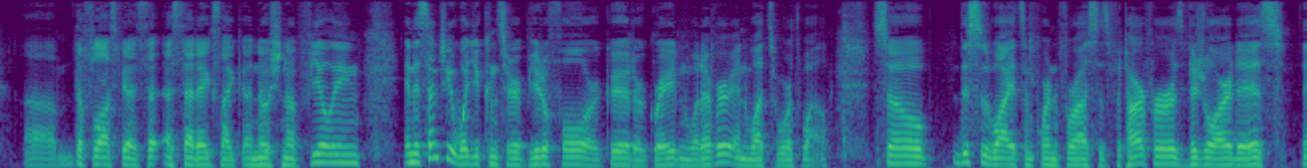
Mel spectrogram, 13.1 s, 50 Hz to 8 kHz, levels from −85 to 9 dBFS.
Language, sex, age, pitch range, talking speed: English, male, 30-49, 110-125 Hz, 170 wpm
